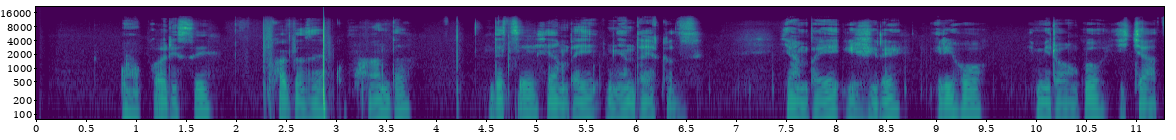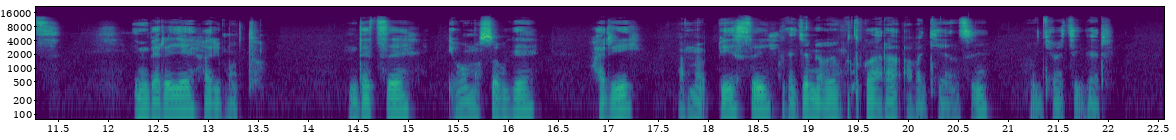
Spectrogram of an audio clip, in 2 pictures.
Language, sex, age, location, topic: Kinyarwanda, male, 25-35, Kigali, government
